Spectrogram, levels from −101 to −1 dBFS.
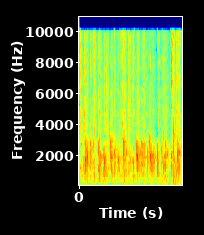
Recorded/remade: remade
